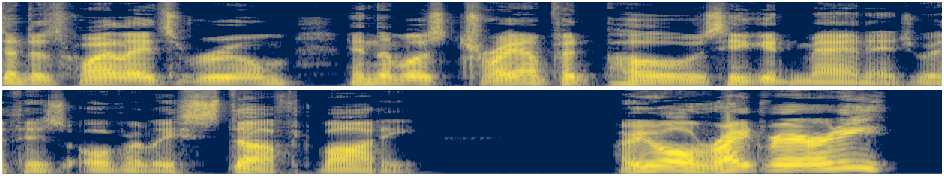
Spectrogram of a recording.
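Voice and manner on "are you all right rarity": loud, higher, breathless call; out of breath from running up the stairs; gasped. A narrator's reading. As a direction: burst in gasping the question. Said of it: "he gasped".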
